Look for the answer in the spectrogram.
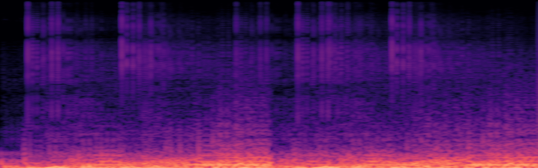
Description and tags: eerie slow stablike rhythmic loop; used it in a horror film i scored a while back; made in Adobe Audition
